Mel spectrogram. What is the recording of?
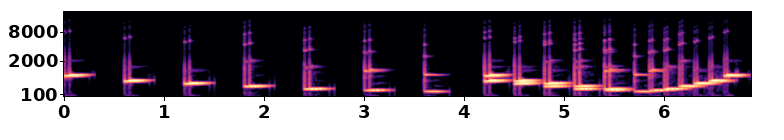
Made use of GAMEDRIX' marimba pack.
